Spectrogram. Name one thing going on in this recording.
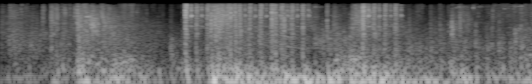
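A suppressed rifle fires in quick bursts.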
